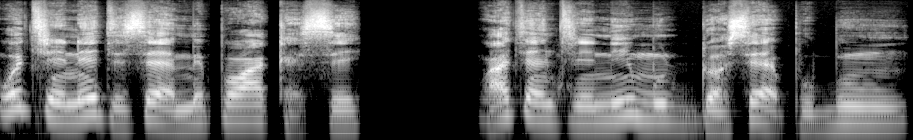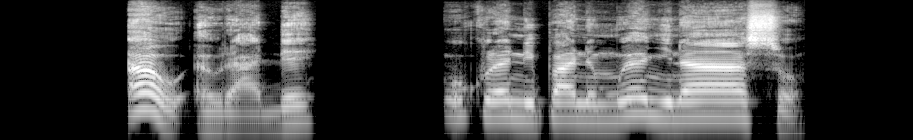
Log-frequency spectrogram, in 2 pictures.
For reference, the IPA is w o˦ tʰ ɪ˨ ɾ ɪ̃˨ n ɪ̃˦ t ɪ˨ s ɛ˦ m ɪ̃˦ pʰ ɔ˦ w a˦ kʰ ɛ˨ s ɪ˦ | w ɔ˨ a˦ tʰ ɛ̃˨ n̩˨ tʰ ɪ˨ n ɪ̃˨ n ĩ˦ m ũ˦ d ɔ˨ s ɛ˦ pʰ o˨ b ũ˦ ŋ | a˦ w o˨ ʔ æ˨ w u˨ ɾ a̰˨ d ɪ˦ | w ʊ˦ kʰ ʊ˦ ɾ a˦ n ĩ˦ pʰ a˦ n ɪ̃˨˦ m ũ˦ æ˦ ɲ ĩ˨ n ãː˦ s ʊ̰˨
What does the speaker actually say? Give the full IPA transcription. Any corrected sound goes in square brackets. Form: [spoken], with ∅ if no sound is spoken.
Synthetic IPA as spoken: w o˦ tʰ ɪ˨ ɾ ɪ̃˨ n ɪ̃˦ t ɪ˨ s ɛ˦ m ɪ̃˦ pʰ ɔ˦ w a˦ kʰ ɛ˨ s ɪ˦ | w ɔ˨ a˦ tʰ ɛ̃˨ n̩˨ tʰ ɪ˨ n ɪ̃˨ n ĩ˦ m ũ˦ d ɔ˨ s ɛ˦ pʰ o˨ b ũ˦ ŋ | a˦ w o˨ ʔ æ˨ w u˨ ɾ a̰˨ d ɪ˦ | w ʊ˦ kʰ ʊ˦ ɾ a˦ n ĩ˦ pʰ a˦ n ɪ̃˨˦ m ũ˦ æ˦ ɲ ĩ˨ n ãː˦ s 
